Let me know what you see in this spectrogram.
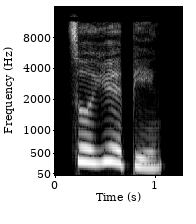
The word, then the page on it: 做月饼: 0.8x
